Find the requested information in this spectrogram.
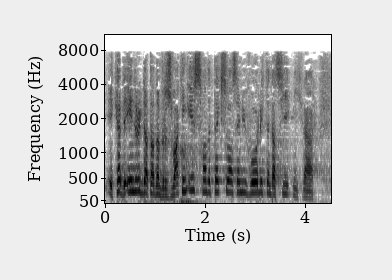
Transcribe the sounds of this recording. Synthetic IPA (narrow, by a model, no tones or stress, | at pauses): ɪkɦɛb̚dəɪndɾɵɡ̚dɑt̚dɑtənvərzwɑkɪŋɪsfɑndətɛkstsoɑlˠsɦɛjnyvoːrlɪxtɛndɑtsiɪknitxraːx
